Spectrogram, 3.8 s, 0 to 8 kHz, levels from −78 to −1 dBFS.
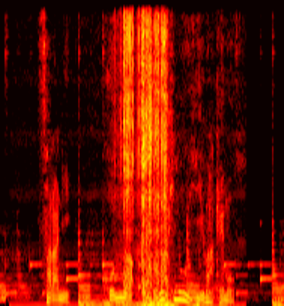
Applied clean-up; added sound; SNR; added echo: none; Domestic sounds, home sounds; -3 dB; none.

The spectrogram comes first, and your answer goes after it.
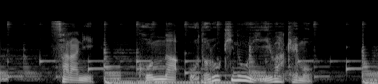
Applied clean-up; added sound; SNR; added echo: none; none; none; none.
